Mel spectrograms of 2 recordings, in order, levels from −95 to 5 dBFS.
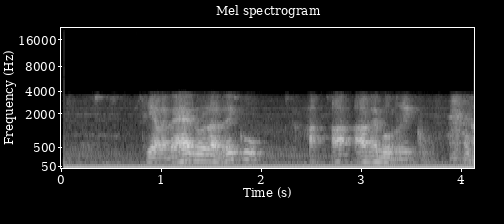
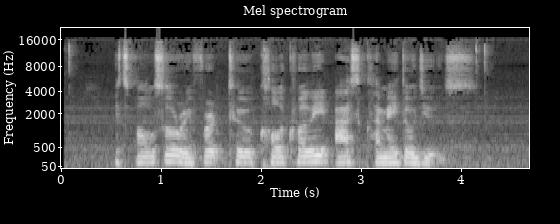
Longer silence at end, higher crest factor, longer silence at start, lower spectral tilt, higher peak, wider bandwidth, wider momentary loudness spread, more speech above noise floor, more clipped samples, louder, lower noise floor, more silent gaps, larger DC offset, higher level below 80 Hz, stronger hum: second, 0 s vs 0.4 s; first, 22 dB vs 16 dB; about the same, 0 s vs 0.05 s; first, -9.5 dB/octave vs -4.5 dB/octave; second, -8 dBFS vs 0 dBFS; second, 4 kHz vs 17 kHz; first, 24 LU vs 12 LU; about the same, 21 dB vs 21 dB; neither; second, -27 LUFS vs -14 LUFS; first, -47 dBFS vs -35 dBFS; neither; first, 3% vs under 0.1%; second, -50 dBFS vs -42 dBFS; neither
